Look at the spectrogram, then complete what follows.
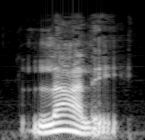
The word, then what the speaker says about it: lali: The contraction of li ale is lali.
